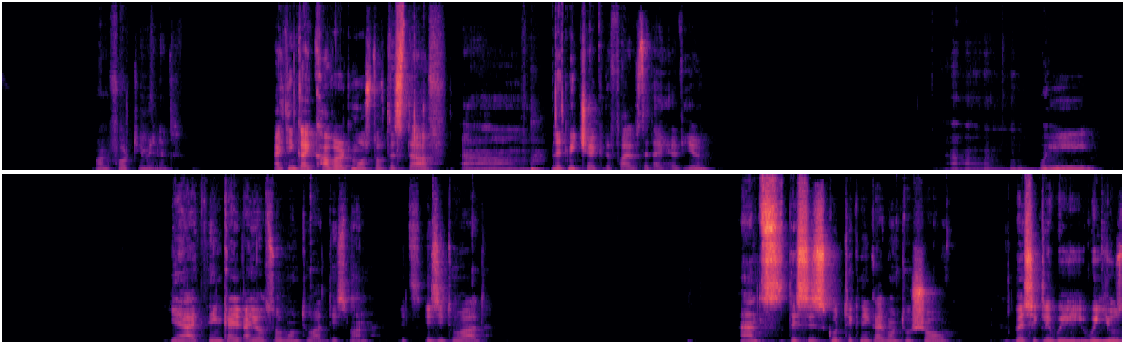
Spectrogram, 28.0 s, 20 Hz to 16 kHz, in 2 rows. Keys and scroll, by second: 5.1 ctrl+s.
